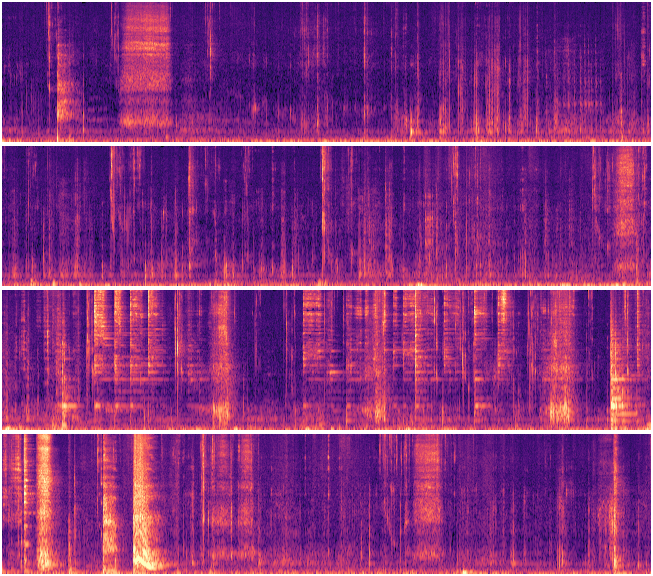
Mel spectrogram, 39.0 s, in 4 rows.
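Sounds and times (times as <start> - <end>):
chewing and lip smacks: 0.1 - 0.8, 9.3 - 20.2.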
